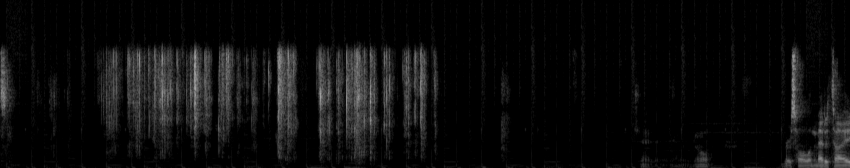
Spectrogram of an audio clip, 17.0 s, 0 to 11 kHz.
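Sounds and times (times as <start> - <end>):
quiet background music: 0.0 - 17.0
foil wrapper crinkling and tearing: 2.0 - 8.8.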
